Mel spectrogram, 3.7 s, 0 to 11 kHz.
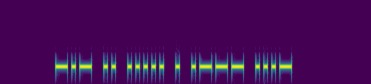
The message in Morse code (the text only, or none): KI5EJV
